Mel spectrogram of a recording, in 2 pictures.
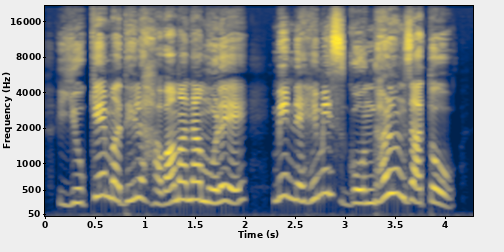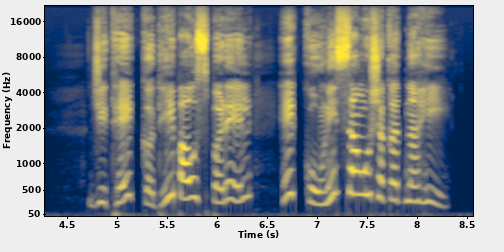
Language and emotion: Marathi, surprised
